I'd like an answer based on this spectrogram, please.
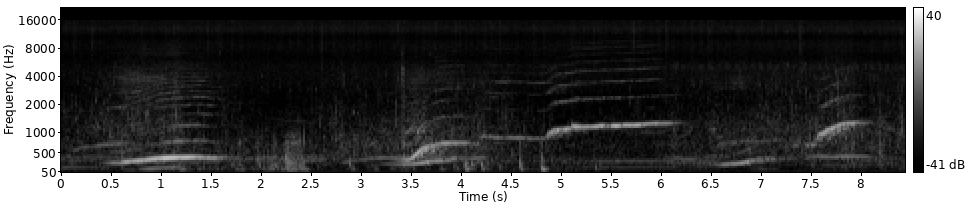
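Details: Full-length song of a male humpback whale: swooping moans rising and falling, a long high tonal wail in the middle, and repeated upswept cries spaced a couple of seconds apart.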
